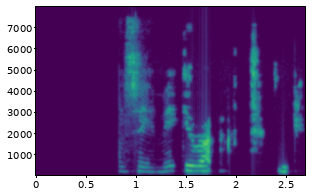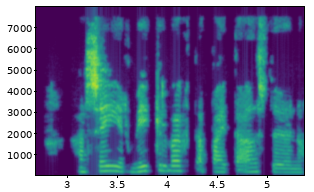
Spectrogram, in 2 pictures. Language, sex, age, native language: Icelandic, female, 30-39, Icelandic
